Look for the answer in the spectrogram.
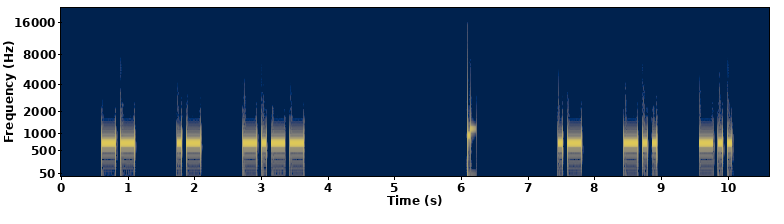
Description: Morse code, heard as a keyed tone, about 17 wpm, spaced as for 10 wpm, 700 Hz. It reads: MAY ADD
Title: 3x Character Spacing - Top 300 Words - 17wpm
